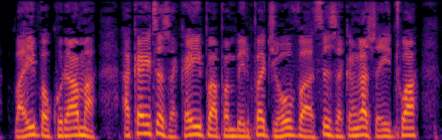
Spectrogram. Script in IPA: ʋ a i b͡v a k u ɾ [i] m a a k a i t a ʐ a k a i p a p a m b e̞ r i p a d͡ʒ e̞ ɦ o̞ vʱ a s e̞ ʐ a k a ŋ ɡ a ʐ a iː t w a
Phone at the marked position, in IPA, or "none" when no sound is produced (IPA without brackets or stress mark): a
